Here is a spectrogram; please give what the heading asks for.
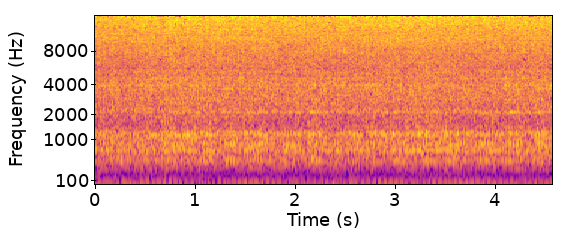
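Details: Whirring rasp from the belt area at idle, heard through a funnel-and-hose stethoscope after oil spray on the pulleys changed nothing; it seems to come from the water pump area, though the pulley shows no deflection. Owner suspects a bad water pump.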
